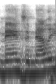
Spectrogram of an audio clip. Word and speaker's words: Manzanelli: or was it Pete Manzanelli at the time? Is that right? Is that the right pronunciation of that? Yeah, you nailed it. Just lean into the Italian side of it, and you got it.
